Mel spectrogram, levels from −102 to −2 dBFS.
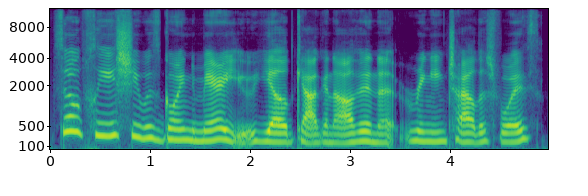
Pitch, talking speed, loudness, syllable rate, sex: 205 Hz, 180 wpm, -18 LUFS, 4.8 syllables/s, female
